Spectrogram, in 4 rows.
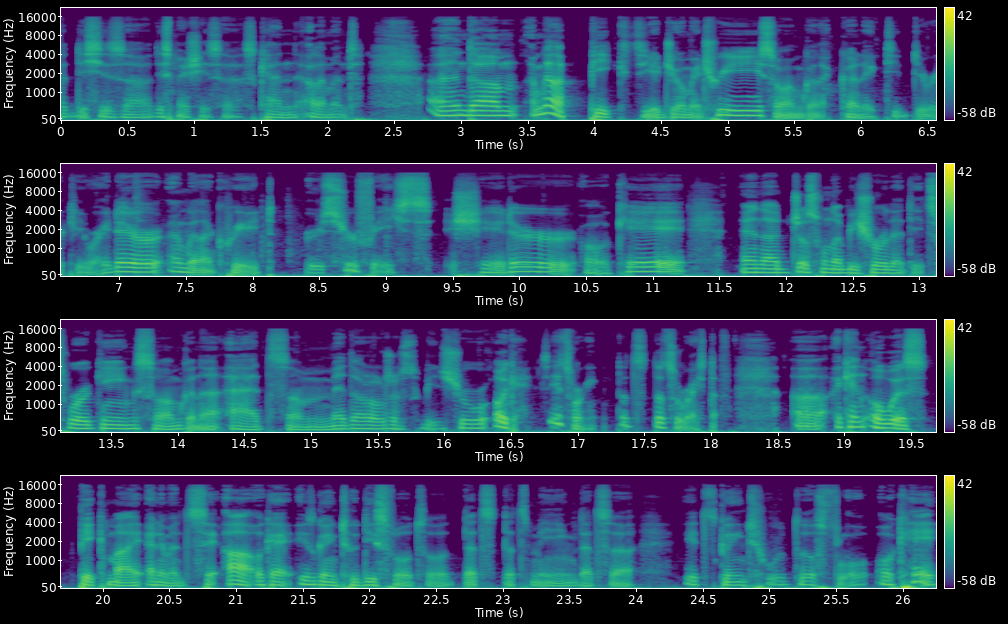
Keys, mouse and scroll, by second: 3.3-4.8 alt+middle drag, 3.3 click, 4.0 click, 4.8 shift+click, 6.1 shift+click, 7.0 ctrl+space, 7.0 ctrl+click, 7.4-8.6 typing, 8.9 Return, 9.6-12.6 drag, 12.6-14.6 drag, 14.6 click, 15.4 click, 16.2 click, 19.8 click.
